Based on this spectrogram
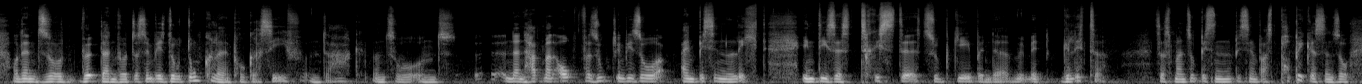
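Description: Vocal fry marks a man's speech with an English accent. He keeps a moderate pace and ordinary pitch variation. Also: medium pitch for a man. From northern England, Manchester. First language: English (speaking German). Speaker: music producer and manager. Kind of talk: interview.

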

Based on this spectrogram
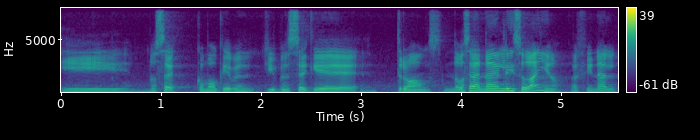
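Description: In a Chilean accent, a man speaks at a very slow pace. His pitch is fairly high, with ordinary pitch variation. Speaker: podcast host. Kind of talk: casual chat.

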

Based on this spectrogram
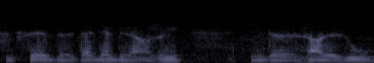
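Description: A man with a very deep, low voice speaks very slowly, his intonation fairly even. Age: 50s. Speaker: podcaster, former radio music worker. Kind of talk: casual monologue. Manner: halting, many hesitations.

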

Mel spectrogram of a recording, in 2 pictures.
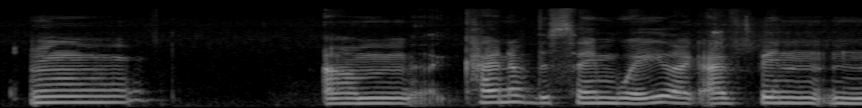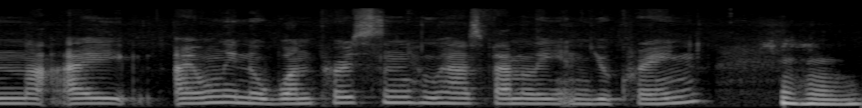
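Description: In a German accent, a woman speaks at a fairly slow pace and a medium pitch, with fairly even intonation and long, frequent pauses. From Eastern Germany. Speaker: podcast host. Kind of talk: interview.

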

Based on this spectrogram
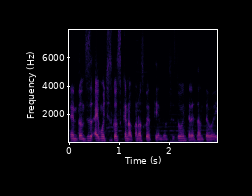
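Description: In a Mexican accent, a man speaks at a medium pitch with monotone, flat intonation, the sound dry and close with no echo. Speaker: podcast host and design student. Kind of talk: casual chat.

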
